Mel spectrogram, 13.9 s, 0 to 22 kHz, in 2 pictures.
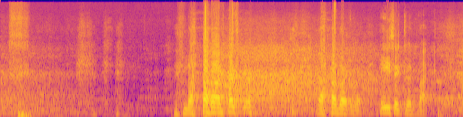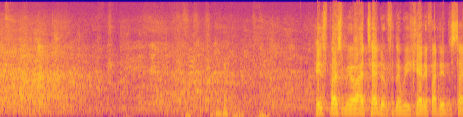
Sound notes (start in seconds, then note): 0.1 audience laughs; 7.4 laughter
